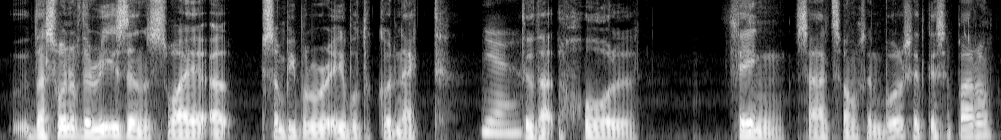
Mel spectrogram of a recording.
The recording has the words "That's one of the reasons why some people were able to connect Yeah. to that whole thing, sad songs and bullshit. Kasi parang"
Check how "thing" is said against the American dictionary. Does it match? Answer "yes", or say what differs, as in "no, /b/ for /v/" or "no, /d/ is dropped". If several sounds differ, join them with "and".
yes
